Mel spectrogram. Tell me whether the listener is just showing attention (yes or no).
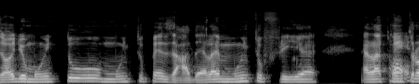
yes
